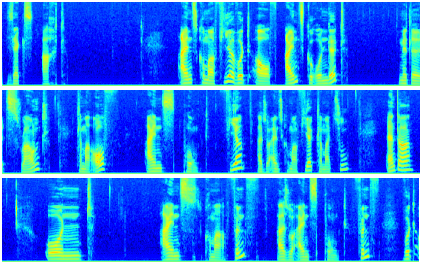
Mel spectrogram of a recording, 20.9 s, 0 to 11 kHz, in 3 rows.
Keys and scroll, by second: 5.7-7.3 typing, 8.7 1, 9.2 ., 9.7 4, 10.8 shift+9, 12.5 Return, 15.3 Up, 15.7 Left, 17.6 Delete, 17.9 5, 20.6 Return.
